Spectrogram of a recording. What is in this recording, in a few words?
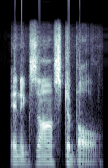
"inexhaustible", American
